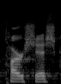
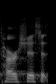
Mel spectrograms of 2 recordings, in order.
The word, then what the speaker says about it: Tarshish: And in case you're wondering, I did pronounce Tarshish correctly. It's one of those funny Bible words that doesn't sound right when you say it, Tarshish.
